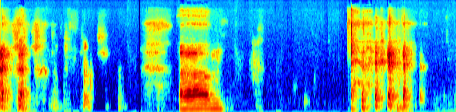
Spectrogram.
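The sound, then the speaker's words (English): A single loud, voiced cough-like burst, sounding like a person saying or imitating a cough, set between short stretches of talking. “Cough, cough is not a name.”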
